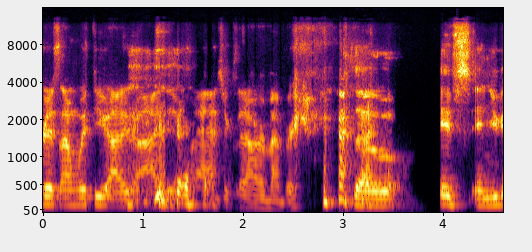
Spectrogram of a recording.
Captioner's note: laughs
